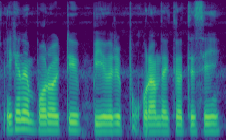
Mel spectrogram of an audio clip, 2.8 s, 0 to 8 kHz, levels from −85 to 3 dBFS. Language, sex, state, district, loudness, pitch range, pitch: Bengali, male, West Bengal, Alipurduar, -20 LUFS, 120-130 Hz, 125 Hz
